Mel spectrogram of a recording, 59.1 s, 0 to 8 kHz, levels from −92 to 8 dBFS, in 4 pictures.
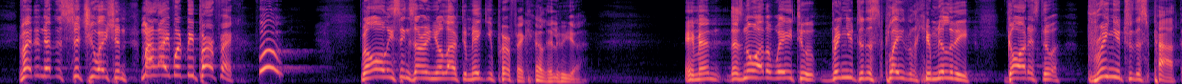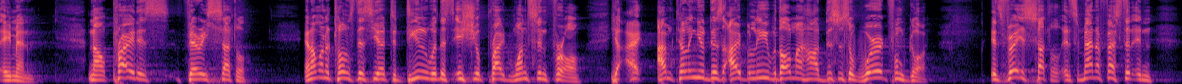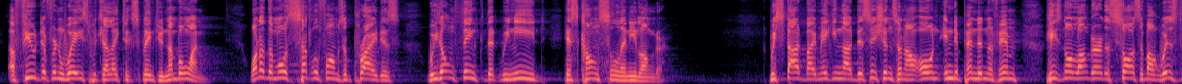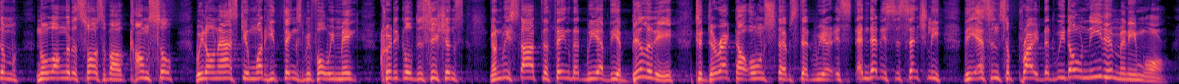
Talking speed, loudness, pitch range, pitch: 200 wpm, -20 LUFS, 180-225 Hz, 200 Hz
